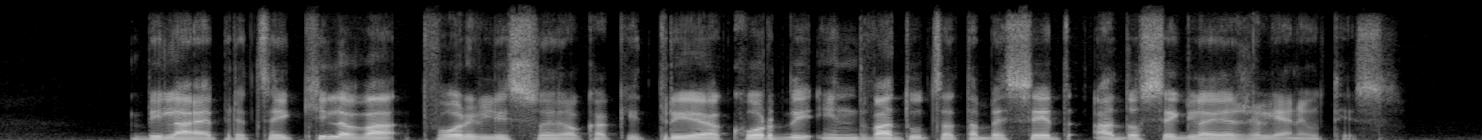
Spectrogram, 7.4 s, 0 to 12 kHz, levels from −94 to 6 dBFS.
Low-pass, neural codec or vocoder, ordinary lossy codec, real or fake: 10.8 kHz; codec, 44.1 kHz, 7.8 kbps, DAC; Opus, 64 kbps; fake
